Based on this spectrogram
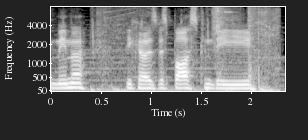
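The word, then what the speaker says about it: Mimir: And it's spelled like M-I-M-I-R. So I don't know how it's actually pronounced, but I pronounce it Mima because this boss can be a run killer sometimes.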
